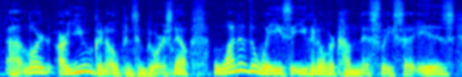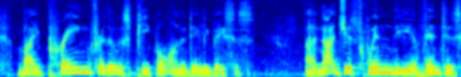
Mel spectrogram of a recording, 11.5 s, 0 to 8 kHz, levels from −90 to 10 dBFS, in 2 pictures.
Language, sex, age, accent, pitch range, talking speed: English, male, 50-69, American, 125-155 Hz, 190 wpm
